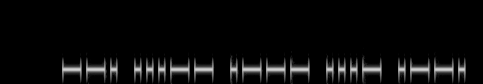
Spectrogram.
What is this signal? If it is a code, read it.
Morse code, heard as a keyed tone, about 20 wpm, 700 Hz. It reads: G3JVP
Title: DXCC-100 Call Signs - 5 Characters - Repeated 2x - 20wpm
